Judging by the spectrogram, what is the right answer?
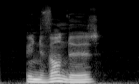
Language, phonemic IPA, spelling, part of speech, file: French, /vɑ̃.døz/, vendeuse, noun, Fr-vendeuse.ogg
- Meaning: saleswoman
